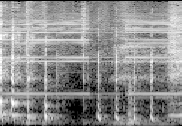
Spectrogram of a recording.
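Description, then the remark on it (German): A phone alarm rings in a quick series of bright electronic chirps, repeating in short bursts over a steady high tone, moderately loud, with no one talking. “Ich konnte es ausstellen. Ich habe einfach auf, aufs Handy geklickt.”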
